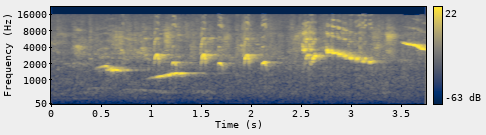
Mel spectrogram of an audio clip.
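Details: Song thrush singing a clipped note repeated five times in steady rhythm, then a swooping warbled phrase and a high thin whistle.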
